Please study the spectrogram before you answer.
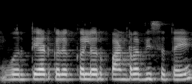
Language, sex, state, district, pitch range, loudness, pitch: Marathi, female, Maharashtra, Pune, 235-245 Hz, -16 LUFS, 235 Hz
